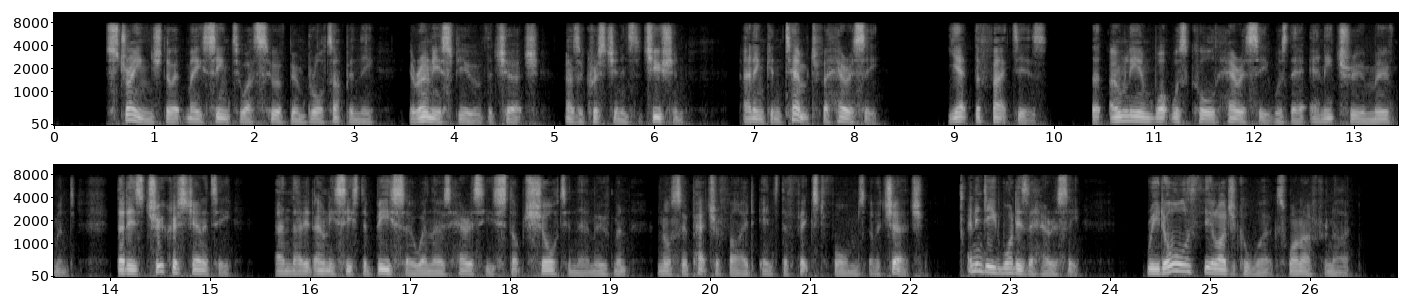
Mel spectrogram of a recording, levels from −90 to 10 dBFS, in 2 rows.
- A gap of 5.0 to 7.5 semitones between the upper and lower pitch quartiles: No, average, 4.2 semitones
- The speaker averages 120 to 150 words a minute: No, average, 195 wpm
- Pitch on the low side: Yes, low, 100 Hz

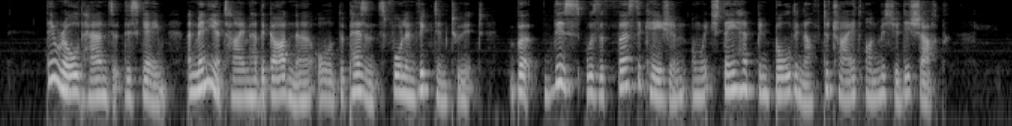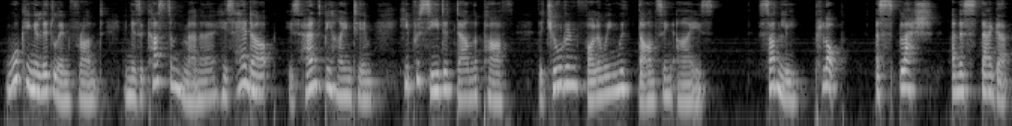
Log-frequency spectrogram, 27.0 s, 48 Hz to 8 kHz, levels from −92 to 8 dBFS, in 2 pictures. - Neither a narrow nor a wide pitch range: No, wide, 5.9 semitones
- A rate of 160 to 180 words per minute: Yes, average, 165 wpm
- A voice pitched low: No, medium, 175 Hz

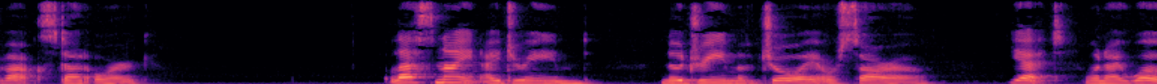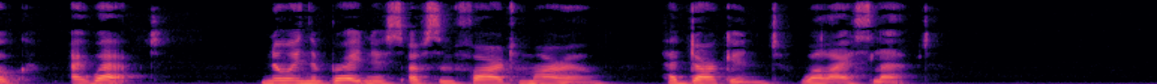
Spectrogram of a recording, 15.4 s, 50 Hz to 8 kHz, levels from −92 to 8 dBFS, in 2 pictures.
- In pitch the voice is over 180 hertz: Yes, high, 190 Hz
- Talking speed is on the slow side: Yes, slow, 115 wpm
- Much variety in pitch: No, average, 3.1 semitones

